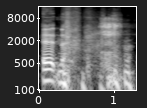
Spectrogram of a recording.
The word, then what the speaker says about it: Aetna: So it's just spelled differently. The A doesn't. It's silent.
